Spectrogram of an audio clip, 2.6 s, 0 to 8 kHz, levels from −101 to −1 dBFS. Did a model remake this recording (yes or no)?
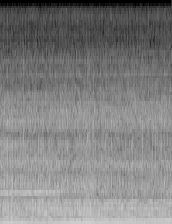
yes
